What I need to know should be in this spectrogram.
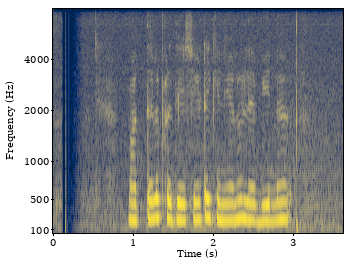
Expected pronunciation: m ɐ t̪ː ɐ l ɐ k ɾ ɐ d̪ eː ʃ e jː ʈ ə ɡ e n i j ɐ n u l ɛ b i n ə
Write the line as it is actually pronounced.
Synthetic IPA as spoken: m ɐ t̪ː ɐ l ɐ p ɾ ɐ d̪ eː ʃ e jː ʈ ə ɡ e n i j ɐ n u l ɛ b i n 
